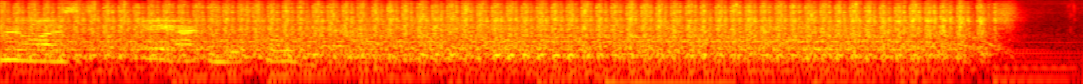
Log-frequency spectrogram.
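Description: Sewing machine stitching a teddy bear gown, running as a loud, rapid, steady mechanical chatter at close range, then stopping abruptly near the end.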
